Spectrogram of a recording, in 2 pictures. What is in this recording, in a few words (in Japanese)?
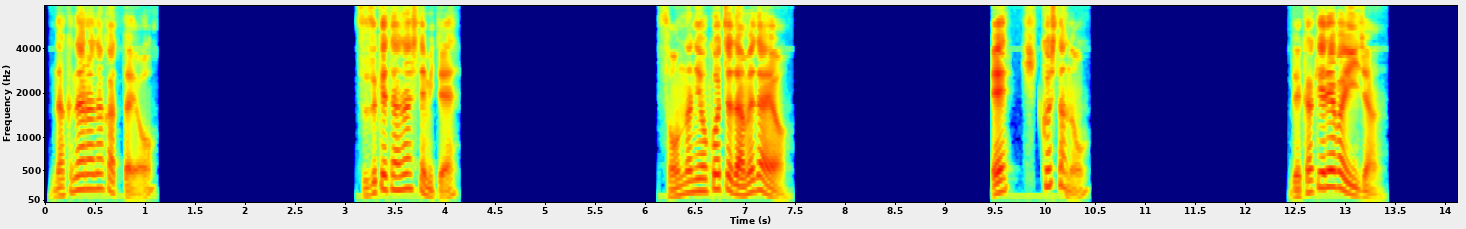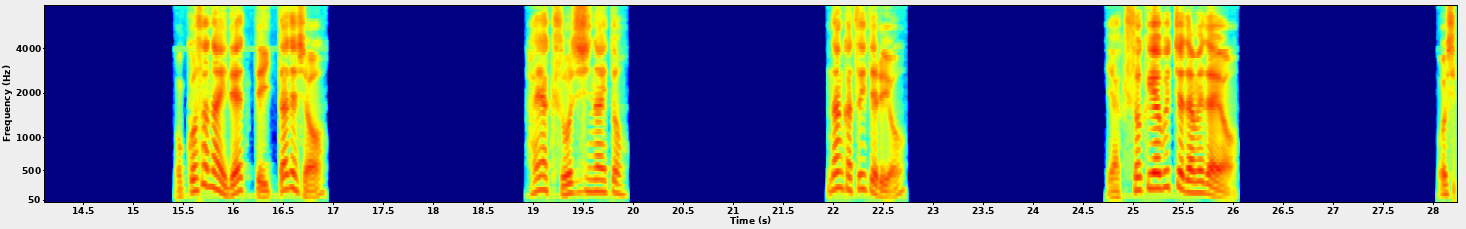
verb accent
